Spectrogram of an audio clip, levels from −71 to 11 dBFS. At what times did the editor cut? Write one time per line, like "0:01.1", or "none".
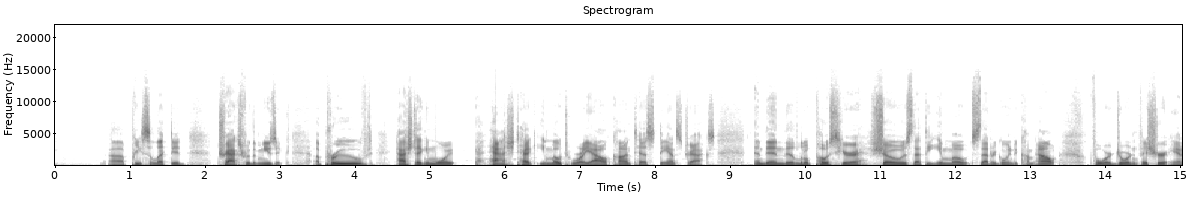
0:05.7
0:09.2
